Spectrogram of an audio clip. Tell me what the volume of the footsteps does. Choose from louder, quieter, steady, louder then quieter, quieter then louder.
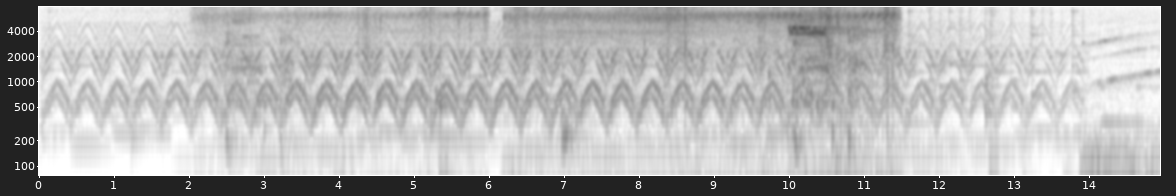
louder.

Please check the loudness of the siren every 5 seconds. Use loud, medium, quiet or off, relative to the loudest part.
loud, loud, medium.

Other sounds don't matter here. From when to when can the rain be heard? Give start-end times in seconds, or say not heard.
not heard.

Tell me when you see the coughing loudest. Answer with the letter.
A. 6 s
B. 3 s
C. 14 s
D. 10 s
D.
